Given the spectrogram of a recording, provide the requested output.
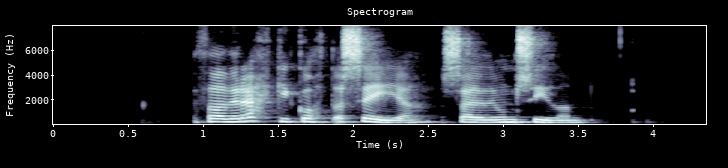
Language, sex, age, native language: Icelandic, female, 20-29, Icelandic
